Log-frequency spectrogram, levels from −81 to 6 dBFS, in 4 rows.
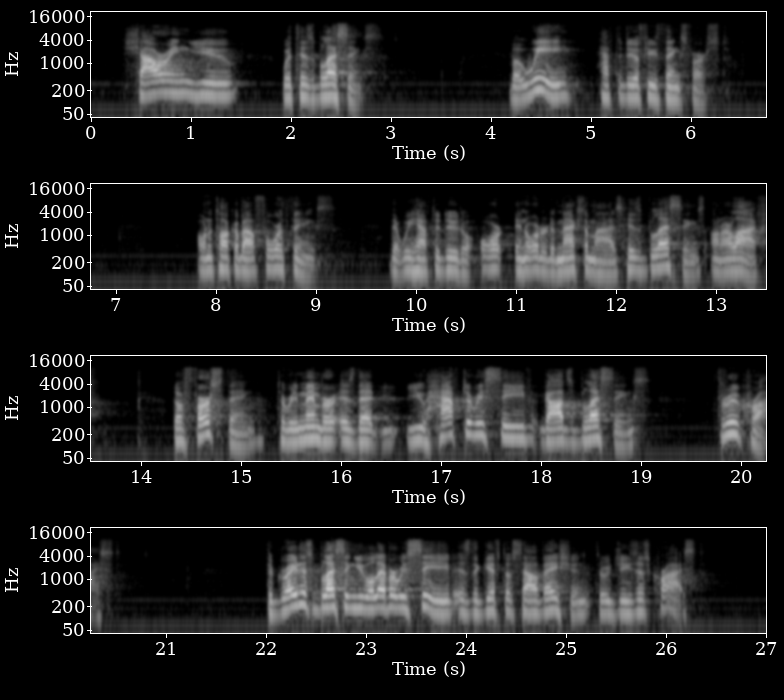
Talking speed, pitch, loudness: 150 wpm, 135 Hz, -25 LUFS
